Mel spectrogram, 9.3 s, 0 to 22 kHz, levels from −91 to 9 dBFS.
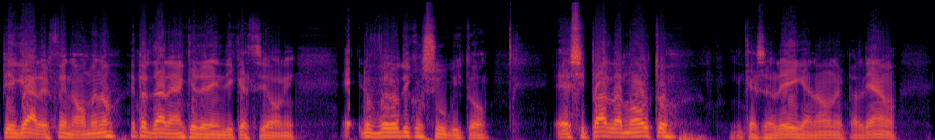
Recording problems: distortion; slight; 10% of the sound clipped

